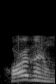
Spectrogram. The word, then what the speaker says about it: Coravin: manufacturer Coravin, C-O-R-A-V-I-N, Coravin, I believe it's pronounced, has been released, allowing wine lovers to access any wine, anytime, in any quantity, without ever removing the cork.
